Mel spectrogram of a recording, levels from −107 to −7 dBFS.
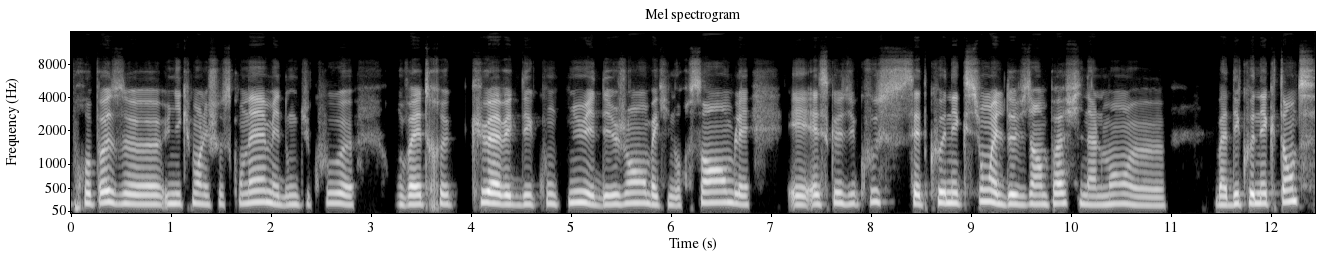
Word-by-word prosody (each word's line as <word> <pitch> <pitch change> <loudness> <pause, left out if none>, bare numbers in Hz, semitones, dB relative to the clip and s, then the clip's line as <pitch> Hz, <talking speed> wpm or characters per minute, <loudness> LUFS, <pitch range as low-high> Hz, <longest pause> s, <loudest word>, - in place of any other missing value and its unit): proposent, 205 0 +1
heu, 185 -1 +2
uniquement 200 +1 -2
les 190 - -3
choses 190 0 -10
qu'on 200 +2 -6
aime? 230 0 +3
Et 190 - -1
donc 180 +1 -5
du 185 +2 -14
coup, 210 +3 -5
heu, 180 -2 0 0.4
on 180 - -6
va 185 +1 +5
être, 185 +2 -1
heu, - - -4 0.2
qu'avec 200 -5 +5
des 185 +1 -2
contenus 205 +4 -1
et 180 - 0
des 180 +3 0
gens, 210 +2 0
bah, 185 - +1
qui 175 0 -9
nous 165 -1 -5
ressemblent? 215 +2 +1
Et 180 - -3 0.4
et 180 -1 0
est-ce 190 -1 -1
que 215 - -1
du 195 0 -5
coup, 235 +5 -5
cette 195 -3 -2
connexion, 215 +3 +2
elle 205 -4 +4
devient 190 0 +2
pas 200 +1 +3
finalement, 190 -1 -3
heu, 165 -1 -4 0.5
bah, 175 0 +2
déconnectante, 205 +6 +2
195 Hz, 200 wpm, -24 LUFS, 185-210 Hz, 0.5 s, va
